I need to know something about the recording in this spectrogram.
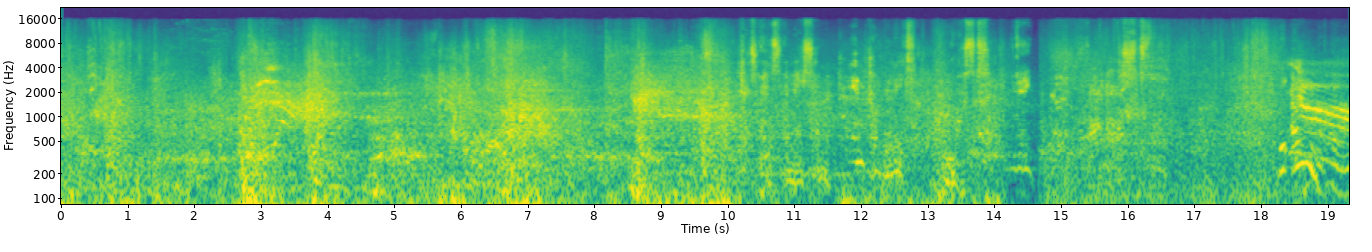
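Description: Spell blasts and magic impacts crackle and boom repeatedly.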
